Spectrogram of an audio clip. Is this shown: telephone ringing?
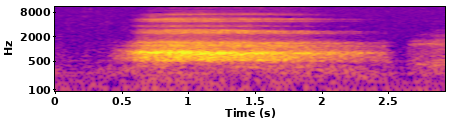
no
